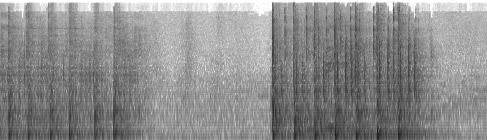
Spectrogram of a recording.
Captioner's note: hand knocking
